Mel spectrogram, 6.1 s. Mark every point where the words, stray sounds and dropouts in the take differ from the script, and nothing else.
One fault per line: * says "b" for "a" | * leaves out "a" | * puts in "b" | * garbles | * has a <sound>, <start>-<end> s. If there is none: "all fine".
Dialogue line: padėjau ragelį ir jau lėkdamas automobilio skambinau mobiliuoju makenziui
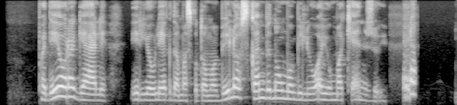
* has a laugh, 5.4-5.6 s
